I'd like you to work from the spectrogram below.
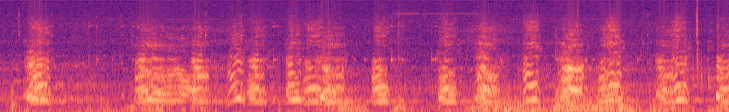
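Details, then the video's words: Pack of Basset Hounds from the French Rallye de l'Allagnon kennel following a scent trail, baying almost continuously: loud, ringing, slightly rising barks overlapping in quick irregular succession. "Basset Hound siguiendo rastros"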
